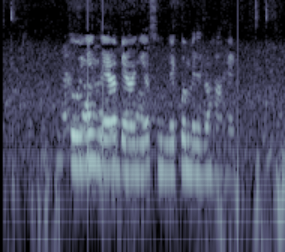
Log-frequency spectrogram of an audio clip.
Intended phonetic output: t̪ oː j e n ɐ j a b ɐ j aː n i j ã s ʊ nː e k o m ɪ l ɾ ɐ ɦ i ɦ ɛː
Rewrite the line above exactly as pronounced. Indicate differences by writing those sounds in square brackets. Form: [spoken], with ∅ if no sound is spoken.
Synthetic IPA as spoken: t̪ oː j e n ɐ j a b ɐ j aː n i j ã s ʊ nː e k o m ɪ l ɾ ɐ ɦ [a] ɦ ɛː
